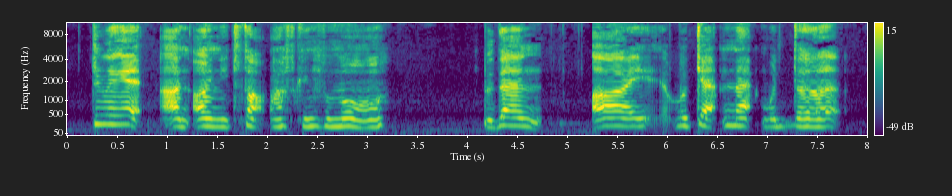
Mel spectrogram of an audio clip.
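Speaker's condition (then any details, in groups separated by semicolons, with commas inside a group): Cerebral palsy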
